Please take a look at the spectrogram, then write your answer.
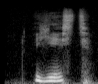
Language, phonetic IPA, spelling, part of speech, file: Russian, [jesʲtʲ], есть, verb / interjection, Ru-есть.ogg
- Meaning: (verb) 1. to eat 2. inflection of быть (bytʹ) 3. inflection of быть (bytʹ): present indicative 4. inflection of быть (bytʹ): first/second/third-person singular/plural present indicative imperfective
